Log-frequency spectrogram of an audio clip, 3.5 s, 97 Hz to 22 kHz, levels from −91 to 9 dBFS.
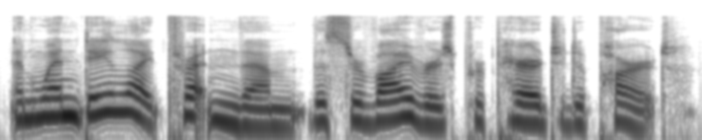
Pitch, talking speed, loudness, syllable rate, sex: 210 Hz, 170 wpm, -16 LUFS, 5.4 syllables/s, female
